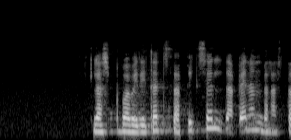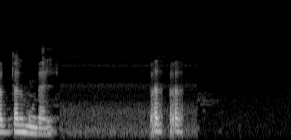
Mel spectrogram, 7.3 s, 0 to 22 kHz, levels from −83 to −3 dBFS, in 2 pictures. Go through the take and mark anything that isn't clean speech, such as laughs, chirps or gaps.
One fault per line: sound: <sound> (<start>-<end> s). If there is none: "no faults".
sound: laugh (5.5-5.9 s)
